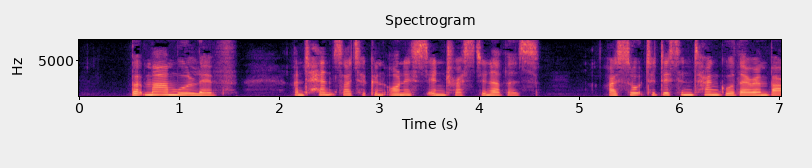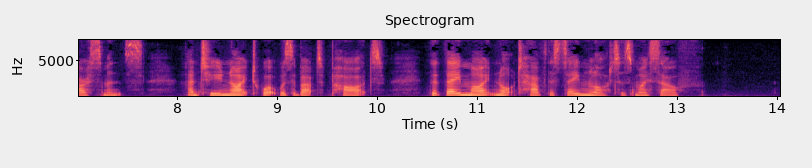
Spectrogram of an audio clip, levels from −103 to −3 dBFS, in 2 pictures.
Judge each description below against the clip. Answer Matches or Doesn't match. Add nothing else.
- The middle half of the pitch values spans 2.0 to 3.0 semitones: Matches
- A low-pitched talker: Doesn't match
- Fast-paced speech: Doesn't match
